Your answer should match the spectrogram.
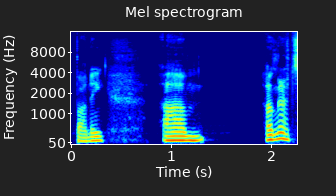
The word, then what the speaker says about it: Bynni: I'm probably gonna have to say Bunny, but it's spelt with like a BYNNI. So like Binny, but it's pronounced Bunny.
